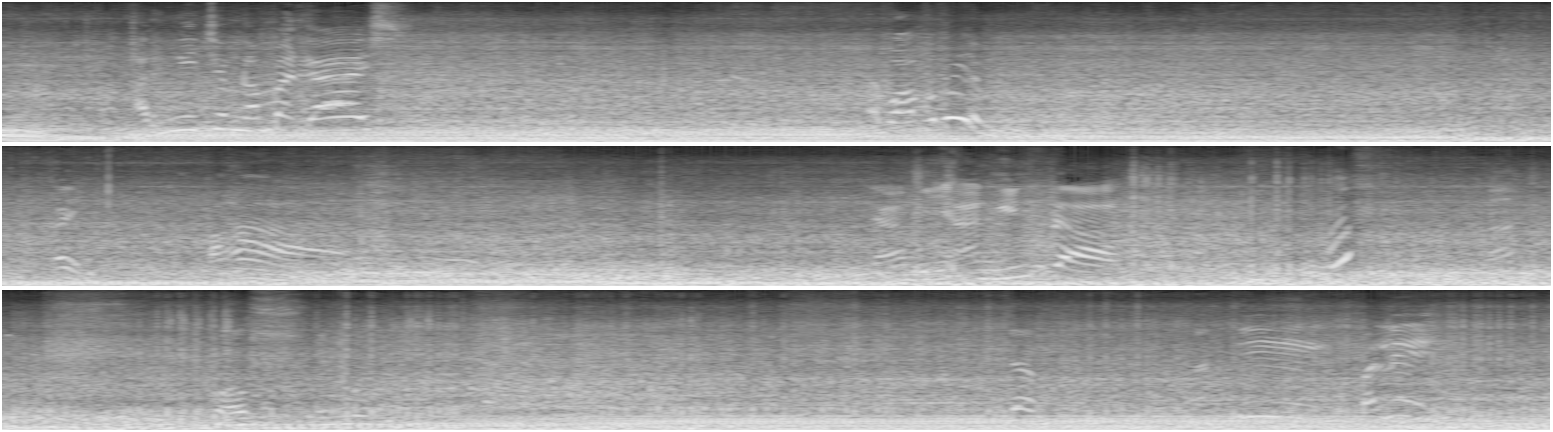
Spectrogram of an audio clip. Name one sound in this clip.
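A man talks loudly over the engine noise.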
